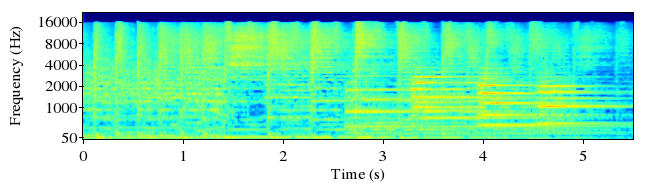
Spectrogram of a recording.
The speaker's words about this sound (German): Dann wünsche ich jetzt viel Spaß im zweiten Teil und es hat schon geklingelt, aber auf die Plätze, oder?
